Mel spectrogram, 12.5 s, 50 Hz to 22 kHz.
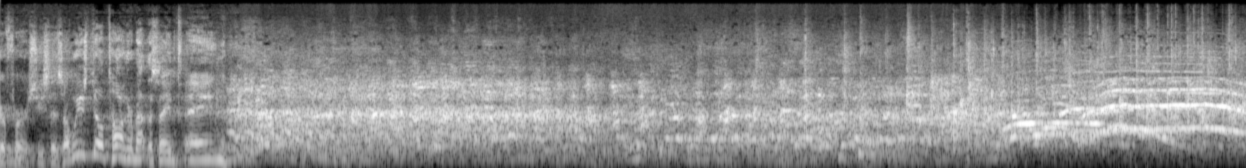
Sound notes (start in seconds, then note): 2.2 audience laughing; 9.3 audience cheering; 12.2 audience applauding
